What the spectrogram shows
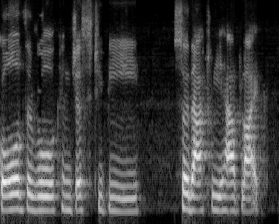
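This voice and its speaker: A woman with a slight British accent talks at a moderate pace in a medium pitch. Her intonation is monotone and flat, against a quiet background. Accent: slight British-sounding. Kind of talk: casual meeting chat. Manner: casual, filler-heavy.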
